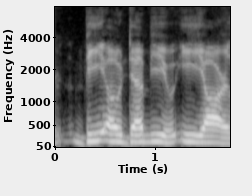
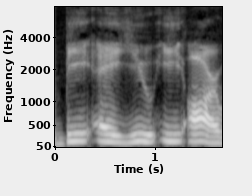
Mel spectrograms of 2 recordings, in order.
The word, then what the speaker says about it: Bauer: right and left Bower b-o-w-e-r like they're in the act of bowing but that's actually a bastardization of the German Bower b-a-u-e-r which means farmer in German like Jack Bauer yeah so it's really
